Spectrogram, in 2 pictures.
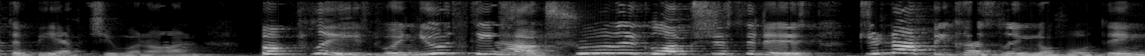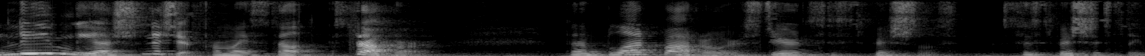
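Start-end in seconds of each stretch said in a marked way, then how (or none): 1.3-7.9 enthusiastic BFG. Acted. BFG coaxes.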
